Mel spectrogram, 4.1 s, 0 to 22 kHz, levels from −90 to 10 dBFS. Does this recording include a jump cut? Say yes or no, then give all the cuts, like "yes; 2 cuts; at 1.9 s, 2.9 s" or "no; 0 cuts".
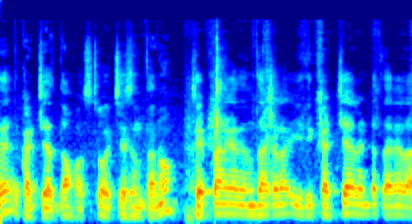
yes; 1 cut; at 1.8 s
